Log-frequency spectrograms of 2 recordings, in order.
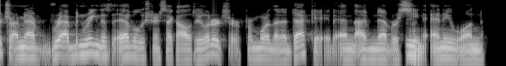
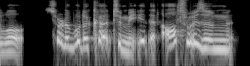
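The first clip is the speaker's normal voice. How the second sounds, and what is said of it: Imitated posh British accent. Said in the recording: “I was trying to do your accent ... That sound like a posh Brit ... like a queen, you know, the queen mother”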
